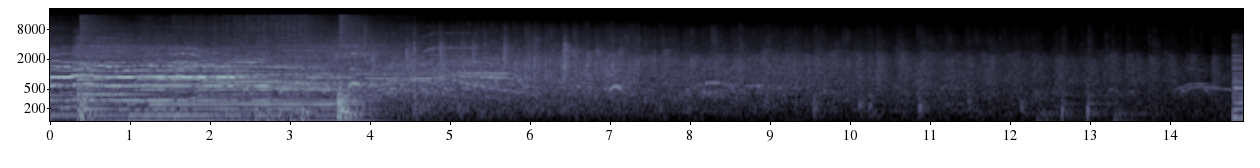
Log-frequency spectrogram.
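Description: A live band and singers end a song on a held final chord that cuts off about four seconds in. Audience applause follows and fades away over the next several seconds.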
